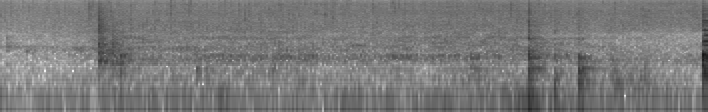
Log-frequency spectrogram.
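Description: Tomato-capsicum masala sizzling softly in a kadhai as crumbled paneer is tipped in on top of it, with a few light knocks of utensils against the pan.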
